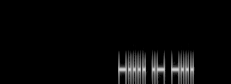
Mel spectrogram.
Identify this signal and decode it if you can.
Morse code, heard as a keyed tone, about 48 wpm, 700 Hz. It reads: 6AB
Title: All Cut Numbers - 3-Digit 50wpm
